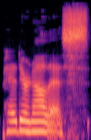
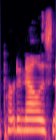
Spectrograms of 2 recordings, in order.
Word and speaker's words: Pedernales: Also, a quick okay, Spanish speakers, I know you're going to get after me. It is spelled Pedernales. It is. And if you were saying it properly, that's what you would do. But Lyndon Johnson always called it Pedernales. That's from the area where he grew up, and that's how he said it, and that's how half of them say it now at the Pedernales National Park.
